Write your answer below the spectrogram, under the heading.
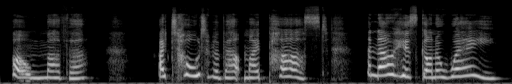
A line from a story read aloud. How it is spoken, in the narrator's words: sobbed Tess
